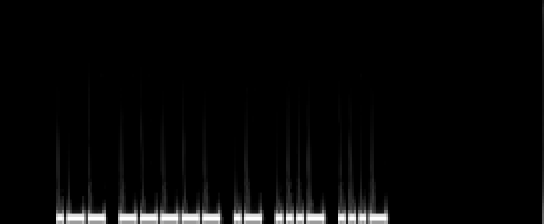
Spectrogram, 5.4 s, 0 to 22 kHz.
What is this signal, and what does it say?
Morse code, heard as a keyed tone, about 22 wpm, 700 Hz. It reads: W0AVV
